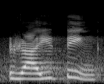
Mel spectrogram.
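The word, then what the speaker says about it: writing: नहीं हम बोलते तो यहां पर मैंने बोला कि डब्लू साइलेंट है मतलब हम नहीं बोलेंगे तो इसको बोलेंगे राइटिंग डब्लू आदि डे है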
